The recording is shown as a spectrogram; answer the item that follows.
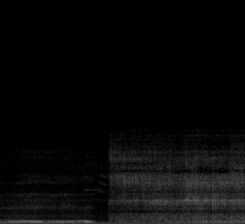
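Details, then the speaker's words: Acted, comic snoring by a puppet storyteller in a children's TV story ("Snoring Beauty"), counted aloud: a low, rattling in-breath followed by a long, airy, whistling out-breath, an imitation of snoring, not real. "Look at this beautiful sleeping countess. And listen to her beautiful sonorous snores."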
